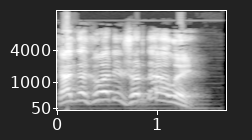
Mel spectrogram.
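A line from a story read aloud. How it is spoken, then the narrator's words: Shouting again. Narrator (Russian): Опять закричал Владимир Семенович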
